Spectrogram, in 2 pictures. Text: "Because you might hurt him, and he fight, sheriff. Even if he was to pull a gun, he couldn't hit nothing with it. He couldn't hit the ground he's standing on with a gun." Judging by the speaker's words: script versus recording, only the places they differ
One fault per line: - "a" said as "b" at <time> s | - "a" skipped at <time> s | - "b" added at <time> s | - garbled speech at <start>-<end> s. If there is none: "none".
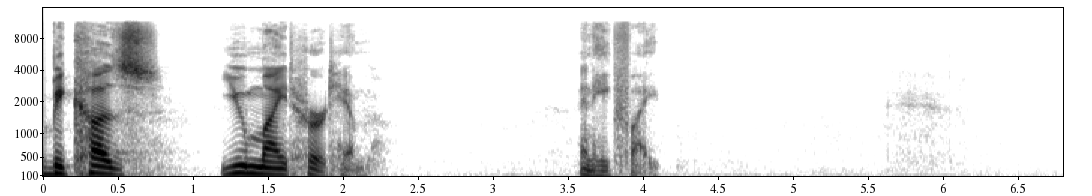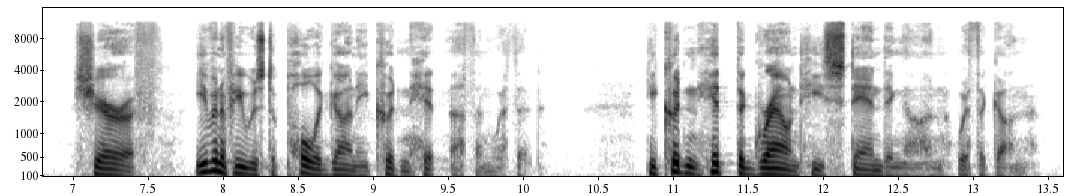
none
